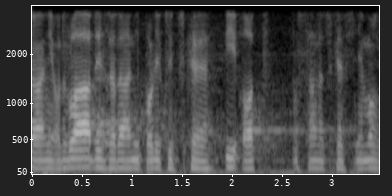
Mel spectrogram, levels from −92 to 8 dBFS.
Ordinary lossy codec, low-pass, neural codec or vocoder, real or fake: AAC, 32 kbps; 3.6 kHz; codec, 44.1 kHz, 3.4 kbps, Pupu-Codec; fake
